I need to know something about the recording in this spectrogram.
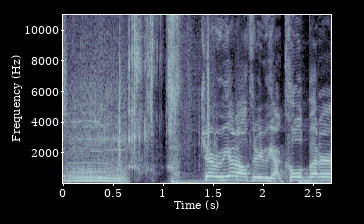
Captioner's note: crunching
